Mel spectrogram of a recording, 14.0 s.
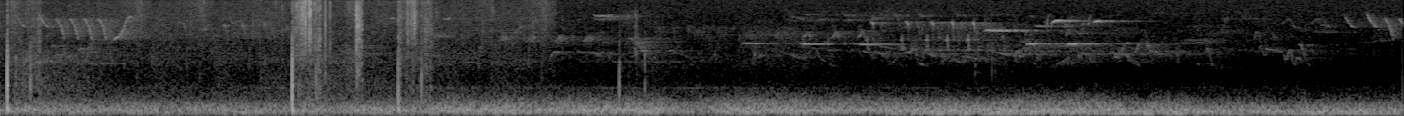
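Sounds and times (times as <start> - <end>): low background rumble: 0.0 - 8.7.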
